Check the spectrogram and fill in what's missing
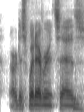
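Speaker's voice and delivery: plain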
